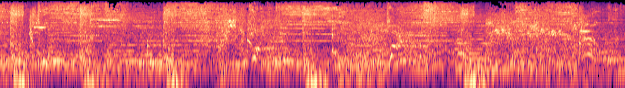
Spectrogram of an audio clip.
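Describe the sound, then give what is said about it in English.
A bolt gun fires in a Darkman film scene as Strack opens fire on Peyton. Dense, loud crashing and smashing impacts run almost continuously throughout, with sharp hits layered over a thick, busy soundtrack. “Strack picks up a bolt gun and opens fire on Peyton.”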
